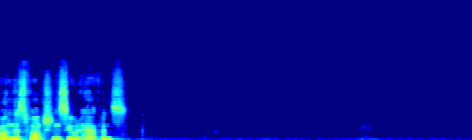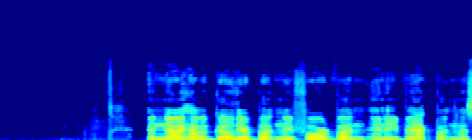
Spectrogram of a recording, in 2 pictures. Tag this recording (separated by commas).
Speech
